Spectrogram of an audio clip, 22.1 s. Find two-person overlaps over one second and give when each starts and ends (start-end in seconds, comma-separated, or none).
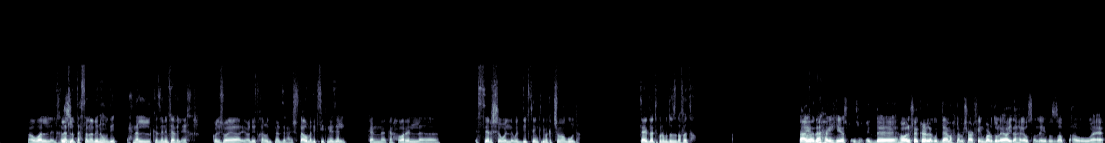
none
